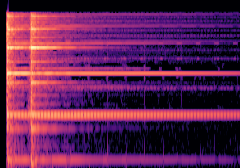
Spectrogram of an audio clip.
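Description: Bell-ding sound effect for the notification bell of a subscribe animation: a bell struck twice in quick succession at the start, then ringing on and slowly fading.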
